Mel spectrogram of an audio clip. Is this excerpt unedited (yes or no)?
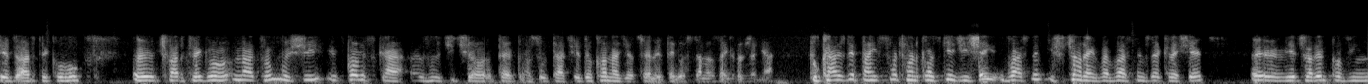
yes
